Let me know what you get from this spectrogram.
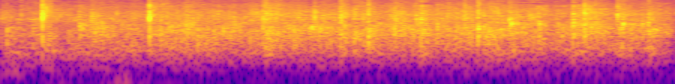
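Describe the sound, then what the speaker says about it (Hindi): Loud audience applause during a Hindi comedy stand-up act, many hands clapping densely and steadily for a couple of seconds with a faint murmur of the crowd. "तालियां जोरदार बजना चाहिए।"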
